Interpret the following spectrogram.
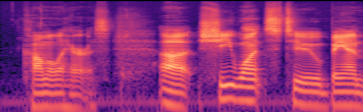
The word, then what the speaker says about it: Kamala: outlawing internal combustion vehicles Camilla Harris I'm sorry I mispronounced that I don't know how to pronounce that thank you I think it's it's Kamala Kamala Harris she wants to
